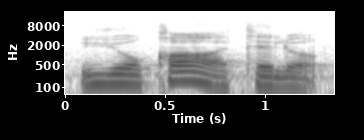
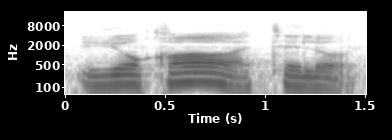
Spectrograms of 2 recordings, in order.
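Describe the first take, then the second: First: The vowel after q is drawn out long. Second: The same.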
